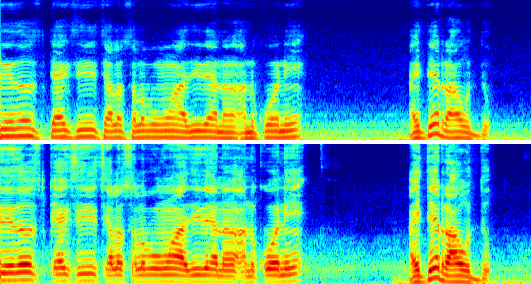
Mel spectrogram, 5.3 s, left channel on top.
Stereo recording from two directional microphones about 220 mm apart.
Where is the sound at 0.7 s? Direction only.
50° right (ahead or behind).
